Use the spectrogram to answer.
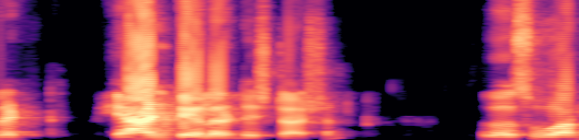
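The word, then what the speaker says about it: Jahn: Some call it John but uh some call it Yan. J is silent. Uh so we call it Yan Taylor distortion. Those who are not familiar they call it John Taylor distortion.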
